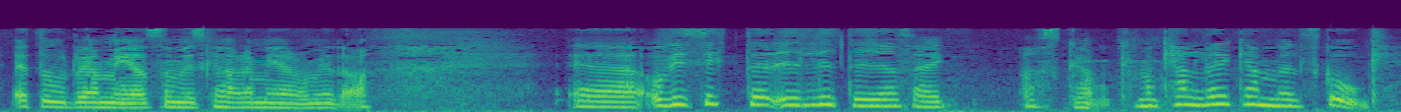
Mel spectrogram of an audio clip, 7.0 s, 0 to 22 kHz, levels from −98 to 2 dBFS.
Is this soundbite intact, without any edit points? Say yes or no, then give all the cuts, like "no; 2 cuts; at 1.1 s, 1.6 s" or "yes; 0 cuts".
yes; 0 cuts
